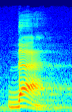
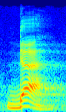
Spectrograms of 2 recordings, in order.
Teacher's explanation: Da diucapkan dengan menyentuhkan ujung lidah kita dengan bagian gusi-gusi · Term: huruf da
